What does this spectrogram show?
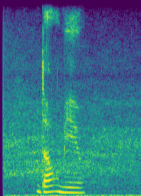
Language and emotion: Russian, neutral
